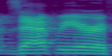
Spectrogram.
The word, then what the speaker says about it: Zapier: Check out Zapier if you have not. It rhymes with happier because that's how it will make you feel.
